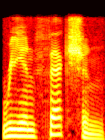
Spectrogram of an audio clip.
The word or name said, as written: reinfection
